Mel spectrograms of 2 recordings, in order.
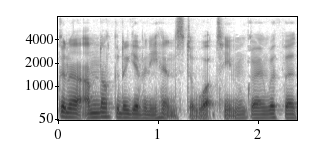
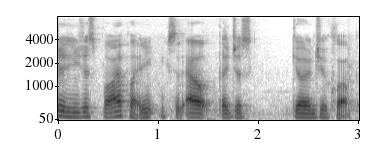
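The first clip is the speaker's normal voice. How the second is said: normal talking voice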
